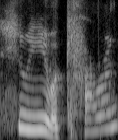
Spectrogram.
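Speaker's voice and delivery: mock indignant, throw it back at her; snarky retort. Speaker answering a nosy neighbour, high and snarky.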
